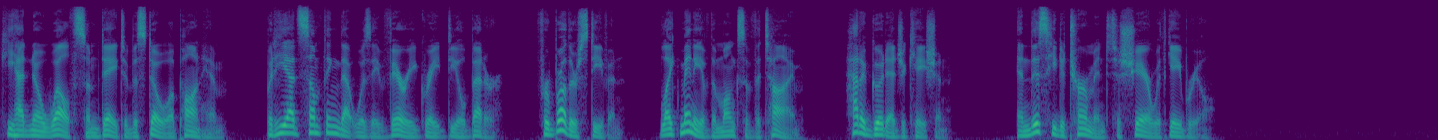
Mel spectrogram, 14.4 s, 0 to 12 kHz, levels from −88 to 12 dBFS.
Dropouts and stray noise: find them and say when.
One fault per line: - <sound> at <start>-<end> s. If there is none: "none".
none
